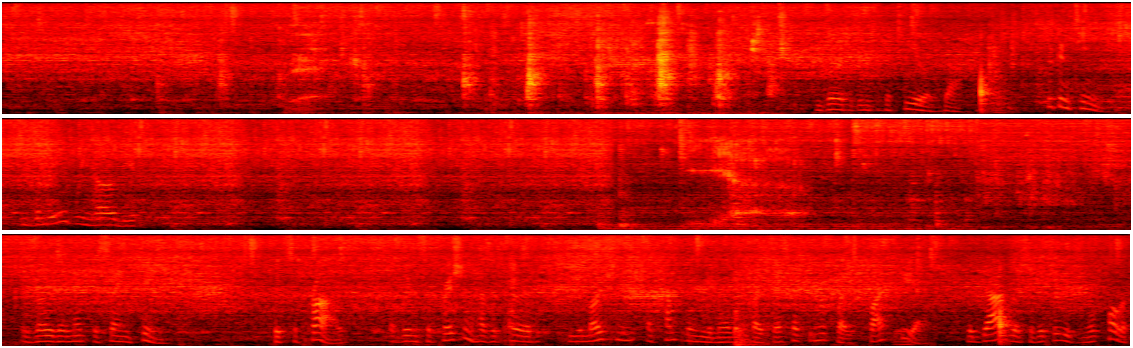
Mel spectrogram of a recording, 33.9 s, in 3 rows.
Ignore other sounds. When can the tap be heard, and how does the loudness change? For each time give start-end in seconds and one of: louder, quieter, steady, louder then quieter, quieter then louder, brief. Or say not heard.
0.0-33.8 steady.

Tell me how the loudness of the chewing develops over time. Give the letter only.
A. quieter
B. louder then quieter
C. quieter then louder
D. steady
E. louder
E.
